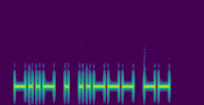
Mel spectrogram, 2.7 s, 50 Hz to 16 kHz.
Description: Morse code, heard as a keyed tone, about 25 wpm, 700 Hz. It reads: XE2M
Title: DXCC-100 Call Signs - 4 Characters - Repeated 3x - 25wpm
